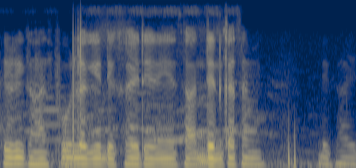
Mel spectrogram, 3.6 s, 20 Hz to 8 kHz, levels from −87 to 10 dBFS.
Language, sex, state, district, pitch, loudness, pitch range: Hindi, male, Madhya Pradesh, Umaria, 105 Hz, -22 LUFS, 105-110 Hz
